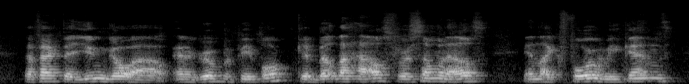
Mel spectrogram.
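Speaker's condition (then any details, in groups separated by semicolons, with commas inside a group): ALS; about 2 years since onset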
